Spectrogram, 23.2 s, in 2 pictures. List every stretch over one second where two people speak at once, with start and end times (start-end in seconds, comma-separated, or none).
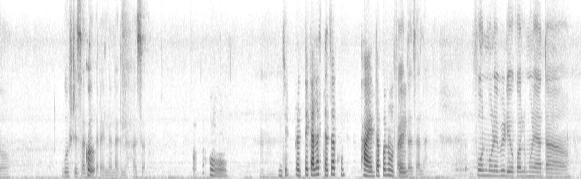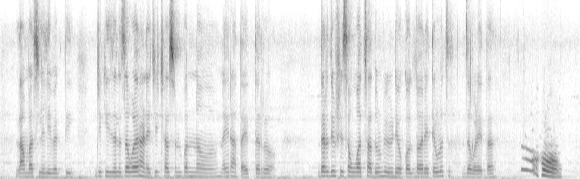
none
